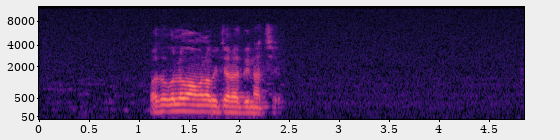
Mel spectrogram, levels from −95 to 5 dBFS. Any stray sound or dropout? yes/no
no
